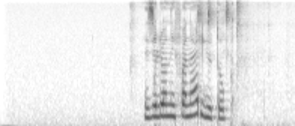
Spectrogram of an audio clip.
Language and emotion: Russian, neutral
